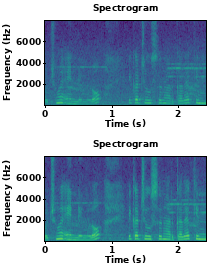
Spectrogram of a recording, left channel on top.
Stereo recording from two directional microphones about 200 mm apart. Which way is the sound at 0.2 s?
30° right (ahead or behind).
